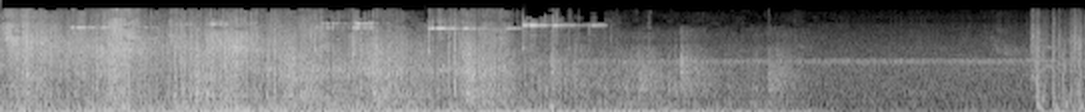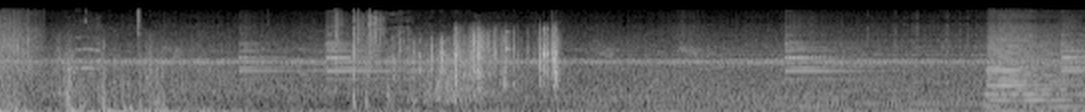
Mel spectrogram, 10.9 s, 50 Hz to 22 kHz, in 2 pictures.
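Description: Gunfire and explosions in the PS1 game Medal of Honor, with a loud dense barrage of booming shots at first, then scattered sharp bursts and blasts over a steady background hum.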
